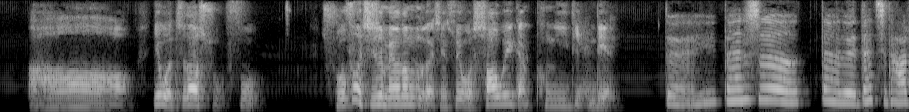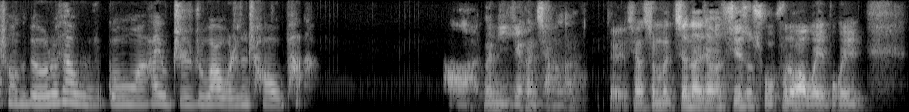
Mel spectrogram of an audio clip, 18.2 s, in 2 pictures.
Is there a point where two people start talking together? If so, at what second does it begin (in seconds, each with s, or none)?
none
